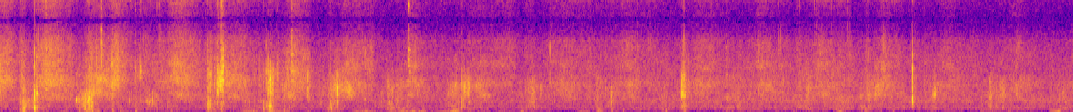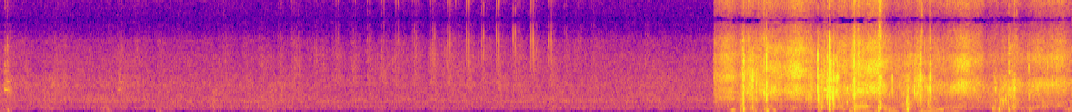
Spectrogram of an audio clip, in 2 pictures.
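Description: Footsteps on a gravel trail, fading over the first few seconds as the walker moves away, then near silence. Near the end a louder stretch of rustling and clicks starts suddenly.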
